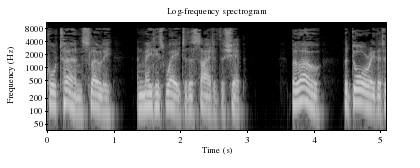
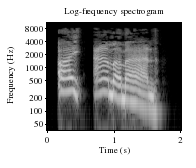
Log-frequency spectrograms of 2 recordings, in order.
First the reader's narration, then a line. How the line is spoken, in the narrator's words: he bellowed after Sorkor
